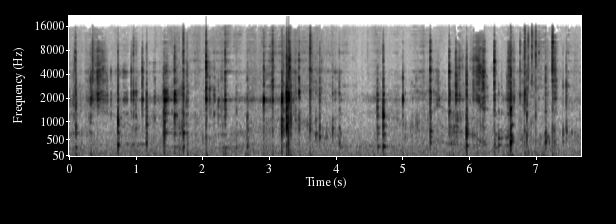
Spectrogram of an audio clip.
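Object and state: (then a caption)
Metal tin lid tapped with nails. Long acrylic nails tap and scratch the top and rim of a small, round, hollow silver metal tin lid held in the hands. A quick, uneven run of bright, clicky metallic taps with faint scratchy rasps between them, each tap ringing briefly near 1.9 kHz and dying away almost at once, with a short quieter lull midway.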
